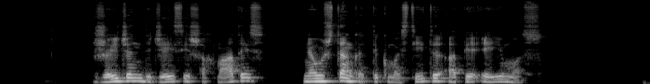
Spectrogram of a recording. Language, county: Lithuanian, Vilnius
